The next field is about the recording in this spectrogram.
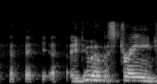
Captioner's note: laughs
